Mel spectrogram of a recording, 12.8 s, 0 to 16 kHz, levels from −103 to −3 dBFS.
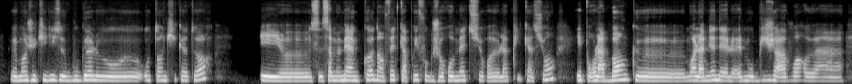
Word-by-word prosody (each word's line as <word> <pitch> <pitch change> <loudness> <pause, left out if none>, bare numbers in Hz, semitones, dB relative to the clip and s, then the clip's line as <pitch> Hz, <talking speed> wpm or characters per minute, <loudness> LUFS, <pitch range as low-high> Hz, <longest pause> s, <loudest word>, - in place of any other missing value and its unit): Et 180 -2 +1
moi, 185 +2 +1
j'utilise, 195 0 -1
heu, 180 - +4
Google 185 +2 +1
Authenticator 180 +4 -1 0.7
et 170 -2 +7
heu, 165 0 0
ç 170 +1 0
ça 180 +1 +3
me 180 0 0
met 185 0 +4
un 180 0 +2
code, 200 +3 -1
en 180 - -1
fait, 195 +3 -3
qu'après 200 - -2
faut 190 -3 -6
que 170 - -7
je 175 +1 -1
remette 180 +2 -1
sur, 175 -3 -3
heu, 170 0 -1
l'application. 185 +6 -4 0.3
Et 190 - +4
pour 180 -1 0
la 170 -1 +6
banque, 200 +4 +1
heu, 165 -3 +1
moi, 180 +2 +1
la 170 -1 +5
mienne, 195 +3 +1
elle 170 -1 -1
elle 170 +2 -2
m'oblige 175 +2 -1
à 165 -2 +1
avoir, 175 +1 -5
heu, 165 0 -4
un 160 0 -9
180 Hz, 185 wpm, -22 LUFS, 170-190 Hz, 0.7 s, et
